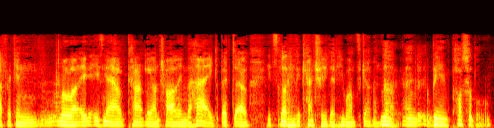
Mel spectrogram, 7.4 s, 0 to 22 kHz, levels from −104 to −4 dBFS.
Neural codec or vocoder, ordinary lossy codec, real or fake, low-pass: codec, 44.1 kHz, 2.6 kbps, SNAC; MP3, 32 kbps; fake; 7.2 kHz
